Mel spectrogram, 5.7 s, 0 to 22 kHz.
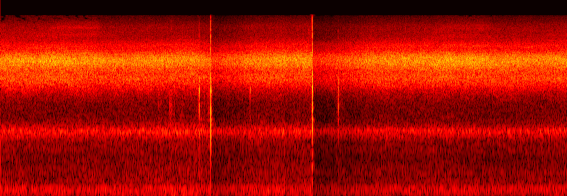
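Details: Wild 13-year cicadas in a backyard in Charleston, Illinois, on 1 June 2011: a steady, unbroken droning chorus with a shrill high hiss over a lower buzzing band, interrupted by two sharp clicks near the second and third seconds.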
